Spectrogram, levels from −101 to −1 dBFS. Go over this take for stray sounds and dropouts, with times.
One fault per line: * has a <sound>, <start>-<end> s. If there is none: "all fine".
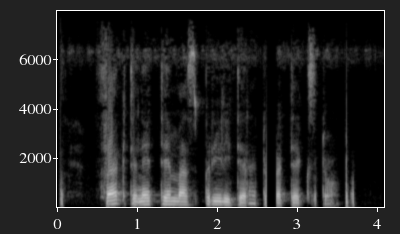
* has a dropout, 2.6-2.7 s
